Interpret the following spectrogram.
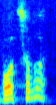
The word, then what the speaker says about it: Bortsova: With me, I have Stuart Robertson from Dentons and Bortsova. Am I pronouncing that right? Is it Bortsova? Yes, that's right.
